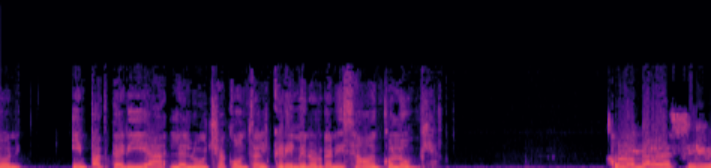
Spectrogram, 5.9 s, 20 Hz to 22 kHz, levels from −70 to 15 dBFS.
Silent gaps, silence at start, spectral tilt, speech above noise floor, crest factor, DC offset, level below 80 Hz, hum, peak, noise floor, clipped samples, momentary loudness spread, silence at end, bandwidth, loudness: none; 0 s; -5 dB/octave; 26 dB; 14 dB; under 0.1%; -46 dBFS; none; -4 dBFS; -43 dBFS; under 0.1%; 7 LU; 0 s; 13.5 kHz; -17 LUFS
